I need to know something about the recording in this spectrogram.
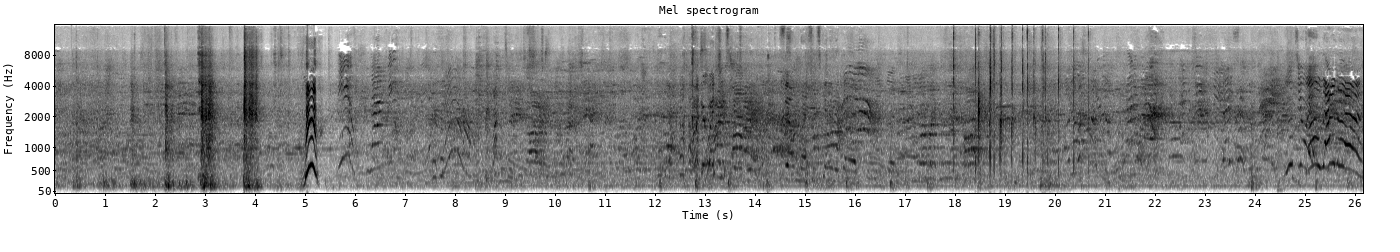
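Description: Children and adults chatter and call out in a large echoing hall.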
